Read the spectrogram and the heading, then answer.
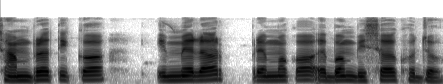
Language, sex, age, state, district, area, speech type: Odia, male, 18-30, Odisha, Ganjam, urban, read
